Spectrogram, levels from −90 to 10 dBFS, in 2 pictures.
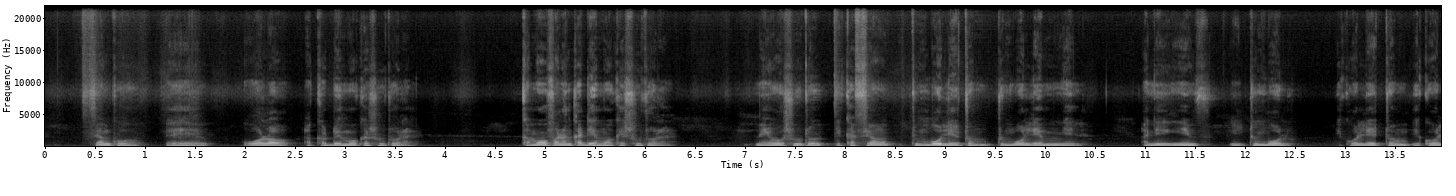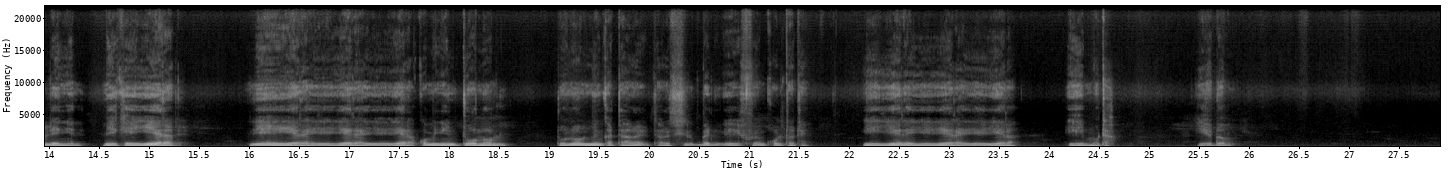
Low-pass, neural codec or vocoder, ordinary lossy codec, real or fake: none; vocoder, 48 kHz, 128 mel bands, Vocos; none; fake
